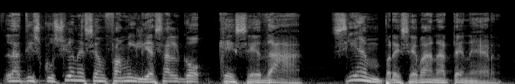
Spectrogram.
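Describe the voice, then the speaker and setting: Lively-voiced male speaking teacher. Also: medium pitch, takes it slowly. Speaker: public speaking lecturer. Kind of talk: storytelling lesson.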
